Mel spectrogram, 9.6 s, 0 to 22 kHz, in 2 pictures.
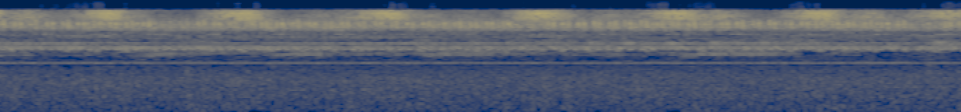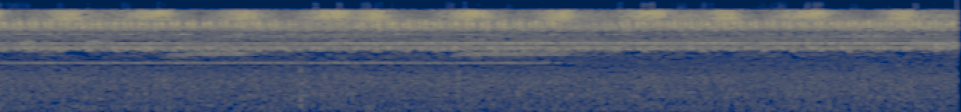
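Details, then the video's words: Crickets at night in a forest: a dense, high, continuous chorus of shimmering trills that pulse in soft waves about every 0.7 seconds, with a thin steady tone running beneath for most of the stretch. "Forest Sounds and Cricket Conversations at Night"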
